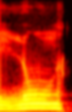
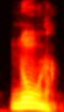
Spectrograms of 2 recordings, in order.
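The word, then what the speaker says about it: ਲੂਣ: And there another popular word is loon which is salt, but we don't say loon. We don't pronounce with l. We pronounce with n, all right? Noon.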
